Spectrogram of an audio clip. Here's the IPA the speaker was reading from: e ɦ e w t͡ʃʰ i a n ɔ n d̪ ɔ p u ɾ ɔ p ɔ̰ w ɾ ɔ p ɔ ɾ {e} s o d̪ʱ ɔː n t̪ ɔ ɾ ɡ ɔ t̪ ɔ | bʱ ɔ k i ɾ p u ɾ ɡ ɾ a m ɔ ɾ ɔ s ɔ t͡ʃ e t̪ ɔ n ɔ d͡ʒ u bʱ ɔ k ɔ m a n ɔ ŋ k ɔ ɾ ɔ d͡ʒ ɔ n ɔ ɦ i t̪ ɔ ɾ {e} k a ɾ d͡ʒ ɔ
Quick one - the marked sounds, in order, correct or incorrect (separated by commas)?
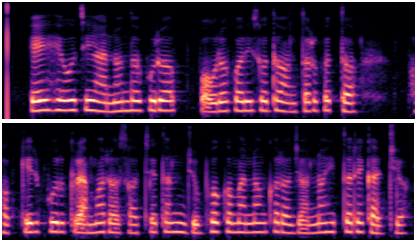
incorrect, correct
